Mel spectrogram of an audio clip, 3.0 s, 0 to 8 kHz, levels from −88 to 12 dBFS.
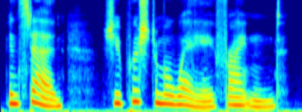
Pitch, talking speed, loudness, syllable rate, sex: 205 Hz, 100 wpm, -16 LUFS, 4.2 syllables/s, female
